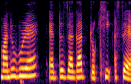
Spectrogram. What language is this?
Assamese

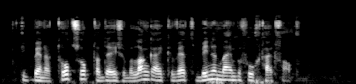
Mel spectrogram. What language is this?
Dutch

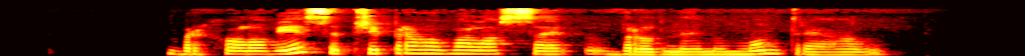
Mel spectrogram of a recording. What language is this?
Czech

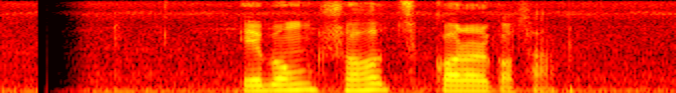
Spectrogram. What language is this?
Bangla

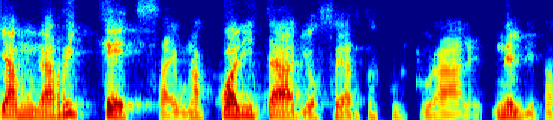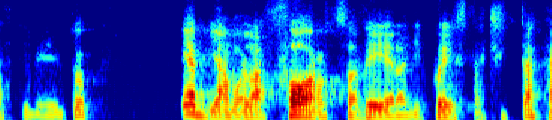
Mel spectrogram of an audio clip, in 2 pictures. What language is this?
Italian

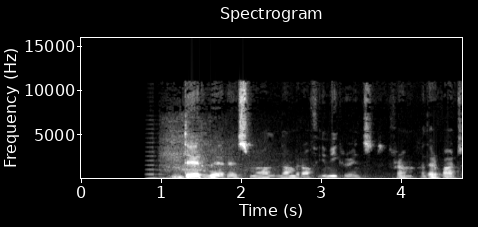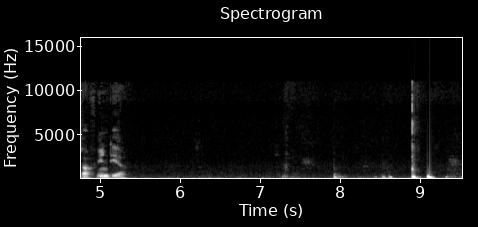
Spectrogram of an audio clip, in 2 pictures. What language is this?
English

